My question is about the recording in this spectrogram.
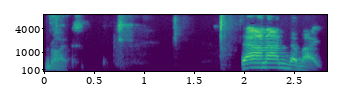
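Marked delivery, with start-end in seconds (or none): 2.0-2.8 put-on jokey Aussie accent, pitched high; mock Australian accent. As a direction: ham up a quick Australian twang on "Down under, mate". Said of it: "are you allowed to mock their accent".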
